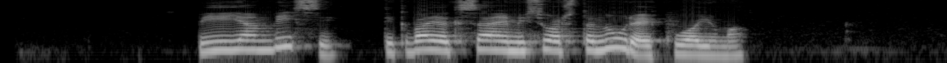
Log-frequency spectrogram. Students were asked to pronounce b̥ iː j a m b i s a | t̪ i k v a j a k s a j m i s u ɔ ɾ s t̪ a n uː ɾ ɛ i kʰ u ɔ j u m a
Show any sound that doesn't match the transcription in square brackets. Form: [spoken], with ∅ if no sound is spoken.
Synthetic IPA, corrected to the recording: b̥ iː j a m [v] i s [i] | t̪ i k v a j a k s a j m i s u ɔ ɾ s t̪ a n uː ɾ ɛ [j] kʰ u ɔ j u m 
